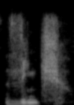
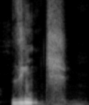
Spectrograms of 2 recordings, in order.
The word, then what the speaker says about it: Tzeentch: If it's the last chaos god, it's Tzeentch. – Tzeentch.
